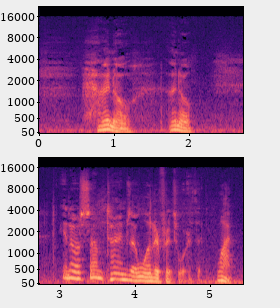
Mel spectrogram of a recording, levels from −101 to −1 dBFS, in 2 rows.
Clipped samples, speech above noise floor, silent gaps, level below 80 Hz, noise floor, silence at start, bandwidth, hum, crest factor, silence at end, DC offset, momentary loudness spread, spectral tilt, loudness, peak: under 0.1%; 21 dB; none; -44 dBFS; -41 dBFS; 0 s; 15.5 kHz; none; 18 dB; 0 s; under 0.1%; 23 LU; -6.5 dB/octave; -21 LUFS; -4 dBFS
